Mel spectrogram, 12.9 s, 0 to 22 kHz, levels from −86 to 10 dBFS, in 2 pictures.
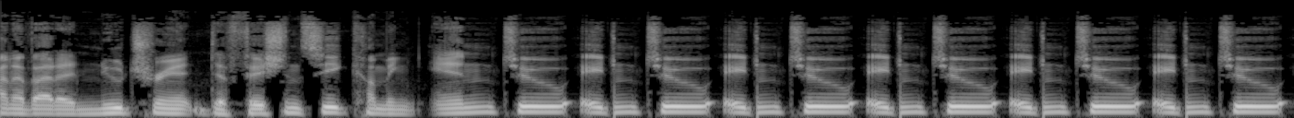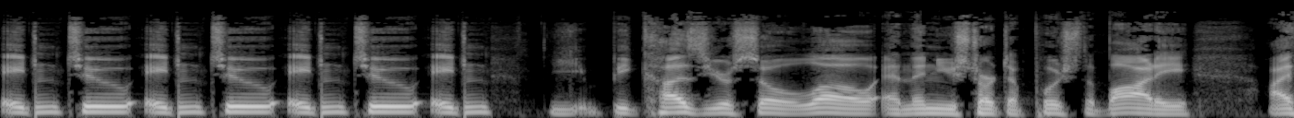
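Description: From 3.07 s to 8.93 s the speech stops moving forward and a single fragment of about 0.72 s plays again and again, back to back, eight times with identical timing, like a needle stuck in a groove. This broken-record loop most likely comes from the player, encoder or stream stalling and resending the last fragment it held, so the speech that belonged in those six seconds is missing when playback resumes.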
